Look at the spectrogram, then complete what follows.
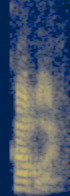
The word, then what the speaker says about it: cupboard: Now, if the word is a noun or an adjective, the first syllable is stressed. Cupboard. Now, if you look, let us do the chin technique here. Cupboard, twice, two syllables. Now, if you, since it is a noun, the stress comes before the k sound, the cupboard. If you notice in the transcription, the p sound is missing.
